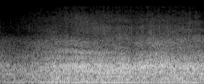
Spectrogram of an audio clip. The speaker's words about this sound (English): Okay, I'm at the end of the street. You can probably hear the traffic now.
